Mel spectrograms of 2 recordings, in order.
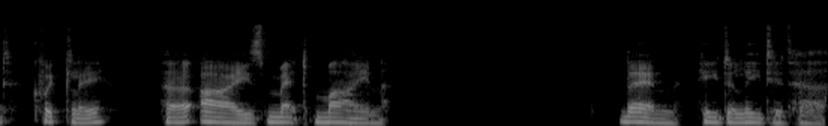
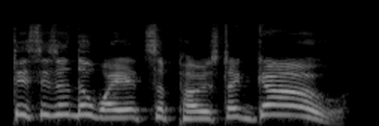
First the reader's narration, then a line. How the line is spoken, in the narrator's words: I yelled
